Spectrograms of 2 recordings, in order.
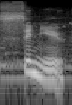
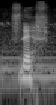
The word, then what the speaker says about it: Zniw: nice time looks to me like it'd be pronounced sinew yes but in the encyclopedia it says it's uh sniff because I thought it was new based on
